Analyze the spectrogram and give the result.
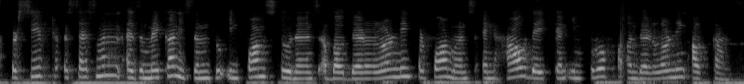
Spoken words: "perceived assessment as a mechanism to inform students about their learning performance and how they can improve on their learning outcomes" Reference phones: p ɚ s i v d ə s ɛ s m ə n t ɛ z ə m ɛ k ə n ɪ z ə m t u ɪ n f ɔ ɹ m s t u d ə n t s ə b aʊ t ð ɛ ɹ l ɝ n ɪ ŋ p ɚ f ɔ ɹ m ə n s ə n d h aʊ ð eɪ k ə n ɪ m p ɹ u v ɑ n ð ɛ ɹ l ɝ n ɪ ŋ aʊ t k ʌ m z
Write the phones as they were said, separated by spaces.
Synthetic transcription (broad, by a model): p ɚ s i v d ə s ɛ s m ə n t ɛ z ə m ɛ k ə n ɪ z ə m t u ɪ n f ɔ ɹ m s t u d ə n t s ə b aʊ t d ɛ ɹ l ɝ n ɪ ŋ p ɚ f ɔ ɹ m ə n s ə n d h aʊ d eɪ k ə n ɪ m p ɹ u v ɑ n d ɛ ɹ l ɝ n ɪ ŋ aʊ t k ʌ m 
